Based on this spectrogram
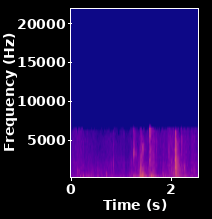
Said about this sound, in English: Give it a... That was not a loud knock.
